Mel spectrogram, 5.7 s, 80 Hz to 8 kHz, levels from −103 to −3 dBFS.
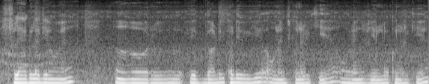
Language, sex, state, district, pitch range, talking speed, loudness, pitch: Hindi, male, Haryana, Charkhi Dadri, 120-135 Hz, 105 wpm, -16 LUFS, 125 Hz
